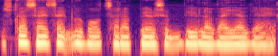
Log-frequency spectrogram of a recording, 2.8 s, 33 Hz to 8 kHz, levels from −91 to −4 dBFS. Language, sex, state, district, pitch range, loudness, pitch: Hindi, male, Arunachal Pradesh, Lower Dibang Valley, 105-120 Hz, -14 LUFS, 110 Hz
